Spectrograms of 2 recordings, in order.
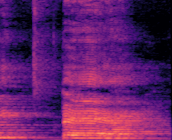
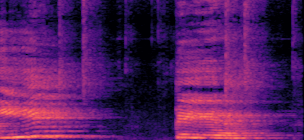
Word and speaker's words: ipê: Lembra que a tia falou quando tem um acento circunflexo o som é fechado? Então eu não vou falar Ipé, porque Ipé o som é aberto. Eu vou falar Ipê.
